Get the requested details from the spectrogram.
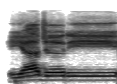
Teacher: یجری، جیم پہ قلقلہ ہوگا اور را کو باریک پڑھیں گے کیونکہ را کے نیچے زیر ہے، را کے بعد یا مدہ ہے، الف برابر لمبا۔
